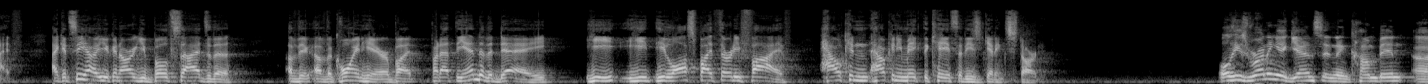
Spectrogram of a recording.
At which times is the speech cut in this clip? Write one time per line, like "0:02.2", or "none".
0:09.8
